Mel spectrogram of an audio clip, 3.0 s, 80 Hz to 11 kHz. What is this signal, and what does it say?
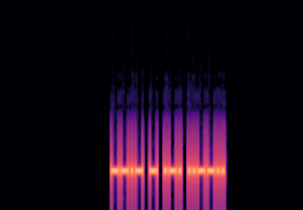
Morse code, heard as a keyed tone, about 50 wpm, 700 Hz. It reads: QTR?
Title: Q-Codes Repeated 3x 50wpm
